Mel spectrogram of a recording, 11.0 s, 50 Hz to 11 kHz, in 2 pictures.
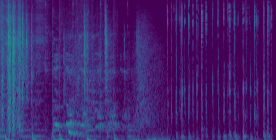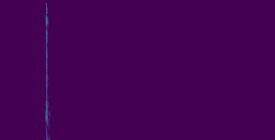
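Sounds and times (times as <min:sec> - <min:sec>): rustling: 0:00.0 - 0:02.3
keyboard typing: 0:03.4 - 0:05.5.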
